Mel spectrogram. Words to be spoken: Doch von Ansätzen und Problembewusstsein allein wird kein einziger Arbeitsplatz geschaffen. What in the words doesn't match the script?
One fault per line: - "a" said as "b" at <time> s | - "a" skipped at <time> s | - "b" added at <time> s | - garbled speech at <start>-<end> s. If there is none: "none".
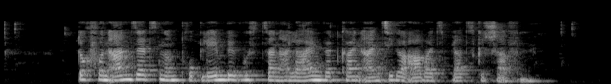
none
